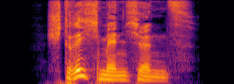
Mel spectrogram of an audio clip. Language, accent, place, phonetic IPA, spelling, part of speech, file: German, Germany, Berlin, [ˈʃtʁɪçˌmɛnçəns], Strichmännchens, noun, De-Strichmännchens.ogg
- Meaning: genitive singular of Strichmännchen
